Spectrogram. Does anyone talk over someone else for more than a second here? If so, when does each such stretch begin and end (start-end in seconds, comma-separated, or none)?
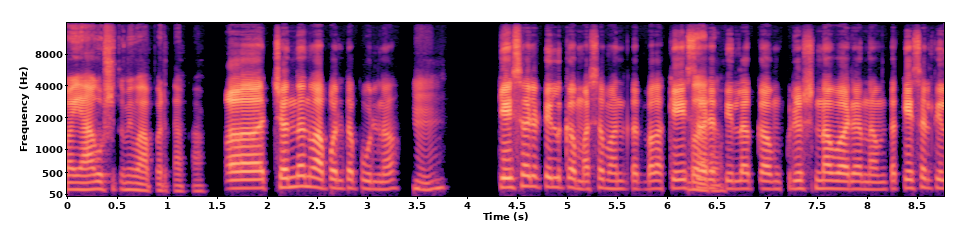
none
